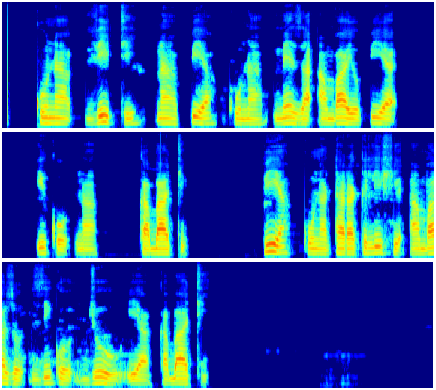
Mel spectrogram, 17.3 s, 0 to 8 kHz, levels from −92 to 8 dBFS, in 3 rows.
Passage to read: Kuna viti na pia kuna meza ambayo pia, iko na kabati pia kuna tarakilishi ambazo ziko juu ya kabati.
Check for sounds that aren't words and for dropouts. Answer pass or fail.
pass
